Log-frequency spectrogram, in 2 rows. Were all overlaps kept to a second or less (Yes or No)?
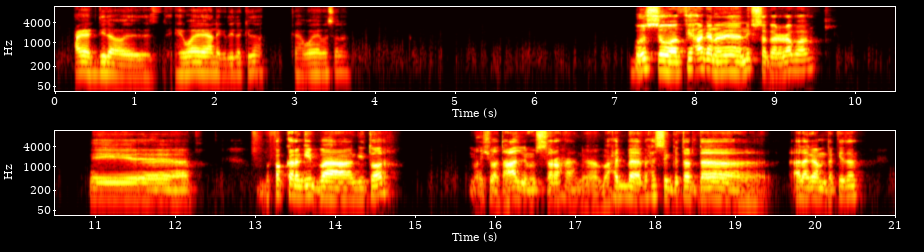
Yes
